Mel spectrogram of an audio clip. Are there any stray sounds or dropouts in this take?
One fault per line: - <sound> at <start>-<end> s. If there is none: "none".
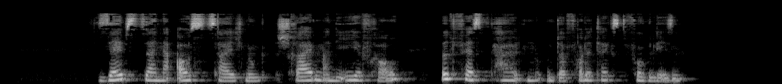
none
